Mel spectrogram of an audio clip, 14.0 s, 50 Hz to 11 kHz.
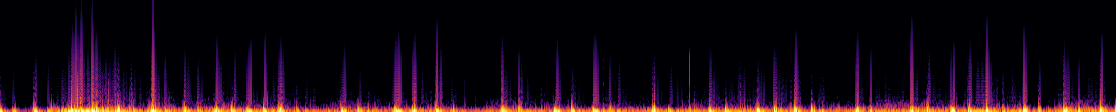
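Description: Strong, regular low thumps of a fast heartbeat, about 110 a minute, with breathing noise underneath; a pounding heartbeat during a breath-hold.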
